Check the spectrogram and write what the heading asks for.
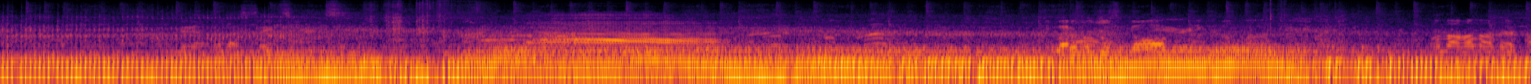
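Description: Mitsubishi Lancer Evolution's turbocharged four-cylinder engine idling steadily as the car sits on a tilting car-trailer deck, with voices over it.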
